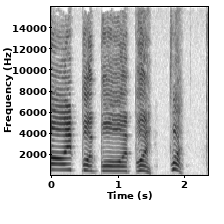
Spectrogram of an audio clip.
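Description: A woman's high-pitched voice chanting "Pui Pui" over and over in a sing-song way, about five short syllables in two seconds, each rising and then falling in pitch.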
